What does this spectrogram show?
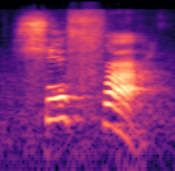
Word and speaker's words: sofá: Qual que é a sílaba tônica da palavra sofá? Sílaba forte. Sofá. Isso é o fá. Então, o fá é a sílaba tônica da palavra sofá. Termina em a, eu vou acentuar.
